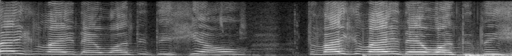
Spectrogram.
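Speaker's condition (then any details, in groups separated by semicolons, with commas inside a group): Cerebral palsy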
